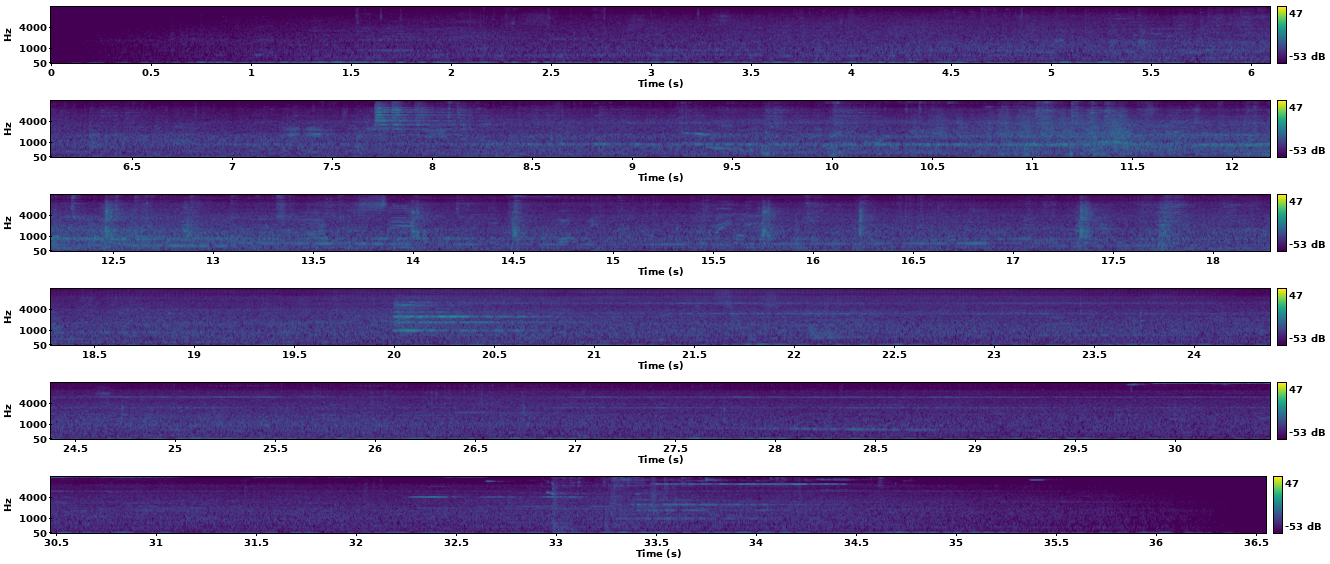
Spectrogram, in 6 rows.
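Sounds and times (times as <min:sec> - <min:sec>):
Amsterdam tram passing: 0:03.6 - 0:30.1.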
